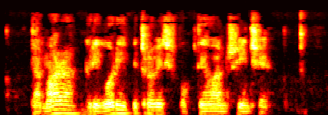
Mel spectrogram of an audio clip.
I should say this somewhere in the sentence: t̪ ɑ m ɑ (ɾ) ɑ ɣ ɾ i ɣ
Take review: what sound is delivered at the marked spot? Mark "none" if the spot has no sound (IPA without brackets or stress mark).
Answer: ɾ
